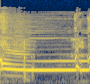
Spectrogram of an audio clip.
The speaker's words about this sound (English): Husky howls.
